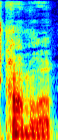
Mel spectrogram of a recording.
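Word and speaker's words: Kamala: business first of all it's kamalo she's been a prominent figure for 10 years pronounce her name correctly it's like a respect thing and secondly if we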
